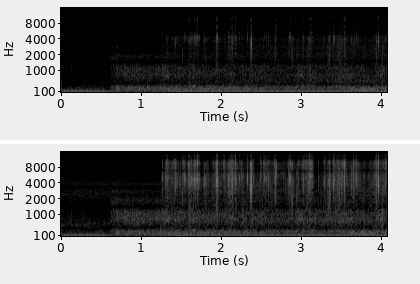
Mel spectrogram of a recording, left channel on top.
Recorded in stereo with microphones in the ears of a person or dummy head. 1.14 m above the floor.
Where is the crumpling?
35° right (ahead or behind).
